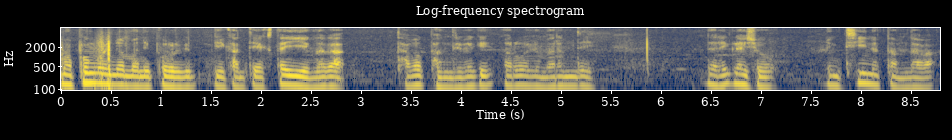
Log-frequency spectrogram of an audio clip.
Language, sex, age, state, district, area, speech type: Manipuri, male, 18-30, Manipur, Tengnoupal, rural, spontaneous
